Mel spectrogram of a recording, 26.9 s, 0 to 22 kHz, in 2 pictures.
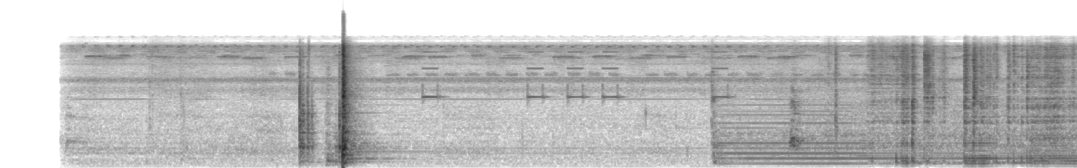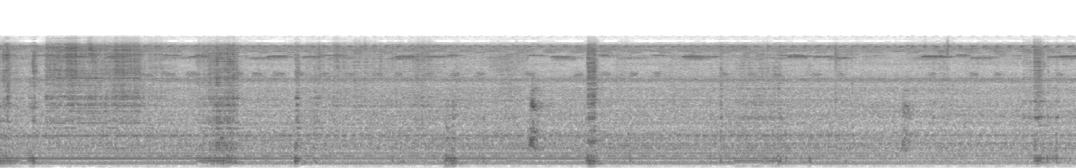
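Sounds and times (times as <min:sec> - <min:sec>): keypad beeps: 0:05.3 - 0:05.5, 0:06.6 - 0:07.8
phone crackling and popping: 0:08.9 - 0:24.1
microwave humming: 0:08.9 - 0:26.9.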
